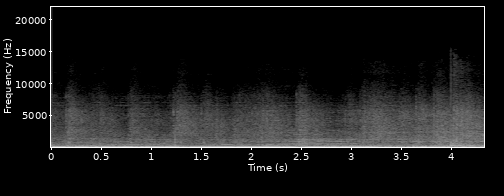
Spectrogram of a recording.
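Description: Loud music with a heavy bass line, and one sharp firework bang near the end.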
